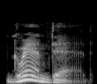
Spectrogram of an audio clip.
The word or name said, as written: granddad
